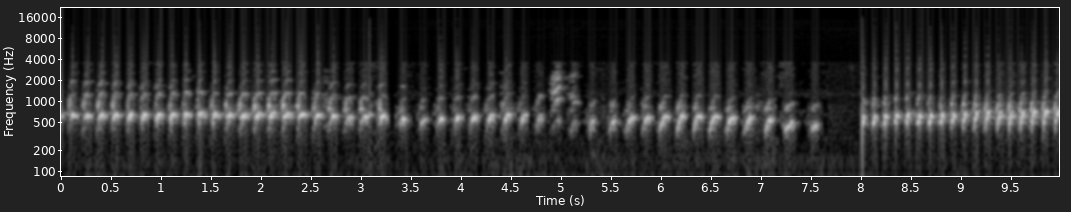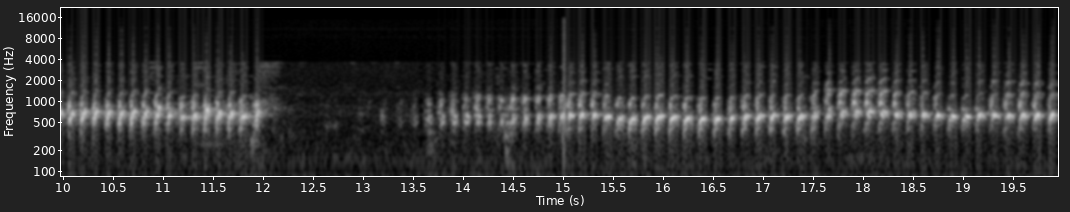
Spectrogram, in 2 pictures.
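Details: Palm civet; mating call; calling for a mate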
